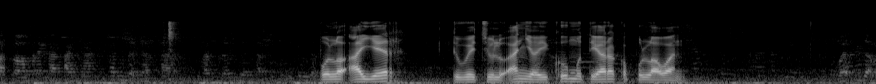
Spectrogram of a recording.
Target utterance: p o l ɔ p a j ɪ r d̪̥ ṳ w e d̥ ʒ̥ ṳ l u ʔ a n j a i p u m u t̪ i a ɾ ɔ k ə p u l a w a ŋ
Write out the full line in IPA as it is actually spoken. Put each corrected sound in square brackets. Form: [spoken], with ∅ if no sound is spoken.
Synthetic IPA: p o l ɔ [ʔ] a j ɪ r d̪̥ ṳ w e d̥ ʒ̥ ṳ l u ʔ a n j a i [k] u m u t̪ i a ɾ ɔ k ə p u l a w a [n]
